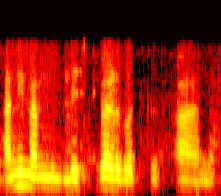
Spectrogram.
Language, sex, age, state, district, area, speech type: Kannada, male, 18-30, Karnataka, Bangalore Urban, urban, conversation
